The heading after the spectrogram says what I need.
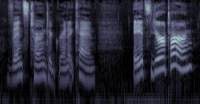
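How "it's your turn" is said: high, loud little frog; teasing frog. Acted. Vince grinning at Ken as his turn comes, teasing. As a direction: sing out a gleeful challenge, high.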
